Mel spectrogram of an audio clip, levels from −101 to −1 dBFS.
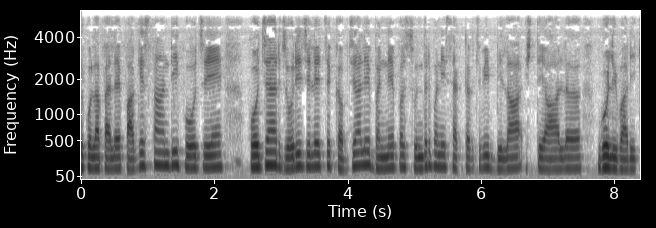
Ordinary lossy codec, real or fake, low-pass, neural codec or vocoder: none; real; 5.4 kHz; none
